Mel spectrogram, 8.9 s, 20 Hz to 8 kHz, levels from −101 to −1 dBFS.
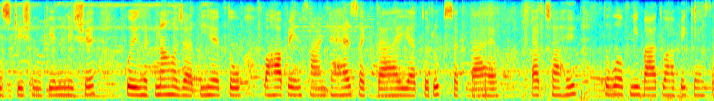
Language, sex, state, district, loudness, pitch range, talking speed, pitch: Hindi, female, Uttar Pradesh, Jyotiba Phule Nagar, -17 LUFS, 205-220 Hz, 210 wpm, 215 Hz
